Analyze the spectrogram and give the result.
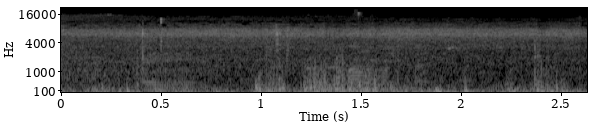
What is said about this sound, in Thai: มาถึงก็ลมแรงมากๆ หัวกระเจิงหมดเลยค่ะ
